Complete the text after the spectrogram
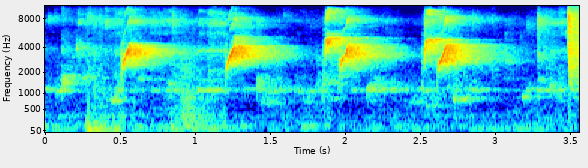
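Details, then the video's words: Lesser green leafbird used as a singing lure for untrained cage birds: regular bright notes that jump upward then hold steady, roughly every two-thirds of a second, ending in a harsh high burst, faint hum underneath. "Pancingan cucak ijo mini bahan agar cepat bunyi"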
